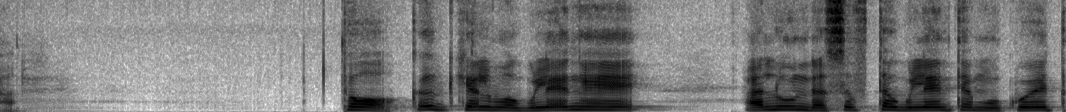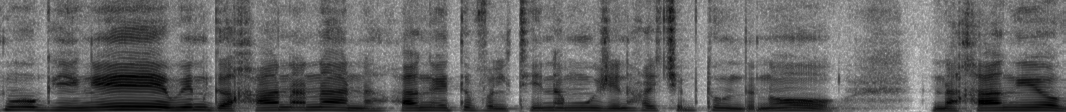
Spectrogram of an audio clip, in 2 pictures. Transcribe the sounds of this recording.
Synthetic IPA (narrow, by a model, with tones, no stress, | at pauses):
to˦˨ka˦ɡkʲe˦lma˨ɡu˨le˦ŋe˦ | a˨lu˦nda˨su˦fta˦ɡu˨le˦ŋ˦te˦mo˨kʷe˦tu˦ŋo˦ɡi˨ŋe˦wi˦nɡa˨xa˦na˦na˦na˨xa˦ŋe˦tu˦və˨lti˦na˦mu˦ʒi˦n˦xa˦t͡ʃi˦btu˦nda˨no˦ | na˨xa˦ŋi˦jo˦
